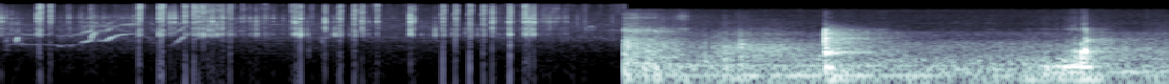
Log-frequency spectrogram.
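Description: Quick small metallic clicks from pliers gripping a brad nail in the wooden jig, levered against a hammer head to pull it out, with a brief rising squeak as the nail starts to come out. After about four seconds the sound changes to a steady room hiss with two sharp knocks of wood on the bench.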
